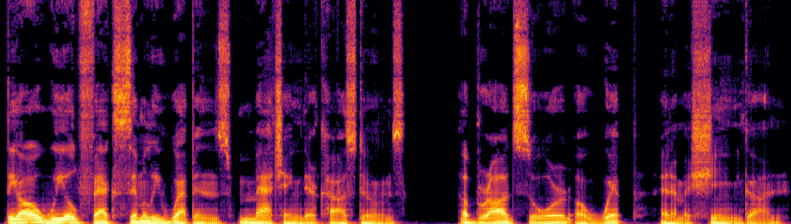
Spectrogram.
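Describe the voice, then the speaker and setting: A man's voice: very deep voice, animated, slow pace, creaky, warm tone, slightly rough, no room sound, studio quality. A man narrating a first-person horror story in a brooding, menacing way.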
